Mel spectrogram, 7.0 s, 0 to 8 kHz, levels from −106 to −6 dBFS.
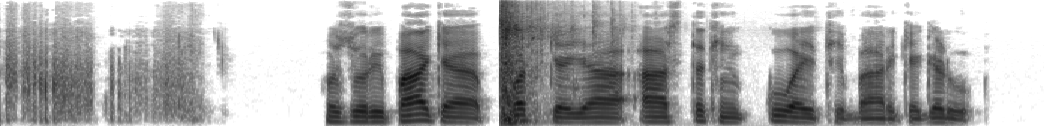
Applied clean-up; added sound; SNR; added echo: none; Shatter; 4 dB; none.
